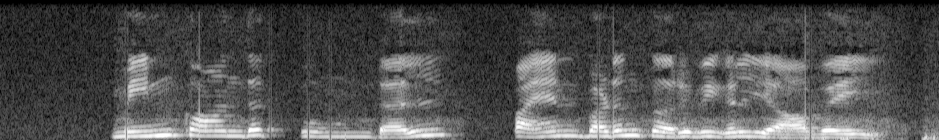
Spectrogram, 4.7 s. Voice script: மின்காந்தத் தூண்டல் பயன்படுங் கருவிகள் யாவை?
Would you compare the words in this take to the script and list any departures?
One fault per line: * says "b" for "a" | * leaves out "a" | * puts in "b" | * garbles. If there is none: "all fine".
all fine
